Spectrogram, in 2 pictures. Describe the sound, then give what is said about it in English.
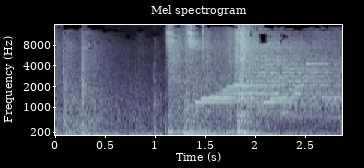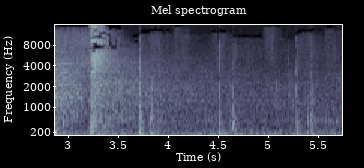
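Heavy thuds and bumps as a woman struggles to force open the door of an upstairs room, with a creaking groan while it gives way, followed by scattered footstep taps. No one speaks. “All right, she's walking me back into this upstairs room. And she's having a hard time opening the door.”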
